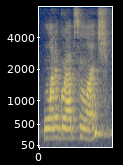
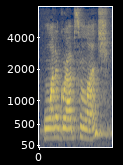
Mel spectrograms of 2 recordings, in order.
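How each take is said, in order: The two takes are said the same way.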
